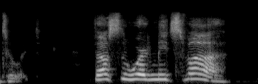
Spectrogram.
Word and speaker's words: mitzvah: Thus the word mitzvah right here, okay? It's very clear to see how it's pronounced, mitz, and then va.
